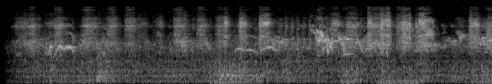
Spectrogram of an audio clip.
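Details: Colony of Australian budgies kept with other birds: a dense, continuous chorus of high chirps and short warbled notes, overlapping callers throughout, with a brief flurry of louder twittering near the end.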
